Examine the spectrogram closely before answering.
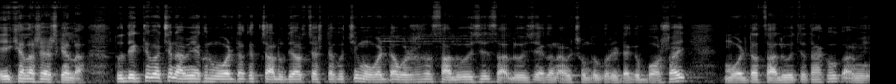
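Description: Pitched at a medium level with ordinary variation, a man speaks in an ordinary speaking voice. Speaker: mobile phone repair technician. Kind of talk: repair tutorial. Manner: casual, conversational.

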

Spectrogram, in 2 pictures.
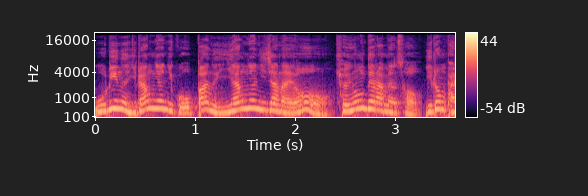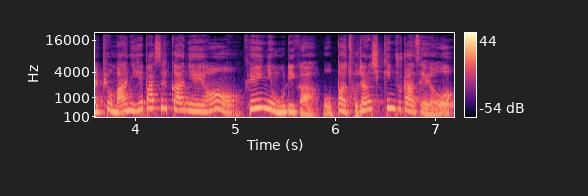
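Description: A cartoonish character voice at a very fast pace. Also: female-sounding voice, high pitch for a woman. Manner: annoyed, demanding.

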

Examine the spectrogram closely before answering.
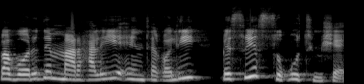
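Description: A woman speaks at a fairly slow pace in a bright, sharp tone, fairly high in pitch. The recording is very clean, with a silent background. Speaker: political news commentator. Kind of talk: news commentary.

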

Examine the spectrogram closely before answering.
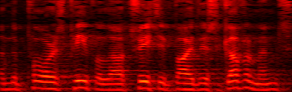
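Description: A man speaks at a moderate pace with a fairly high pitch. His voice is somewhat breathy, with fairly even intonation. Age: 80s+. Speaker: film director. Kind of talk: award acceptance speech.

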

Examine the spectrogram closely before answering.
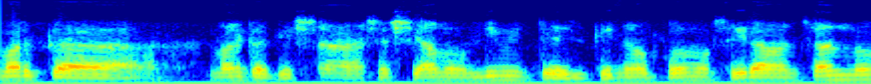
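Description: Here a man with a fairly high pitch speaks in a monotone, flat intonation. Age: 20s. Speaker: local politician. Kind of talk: radio interview.

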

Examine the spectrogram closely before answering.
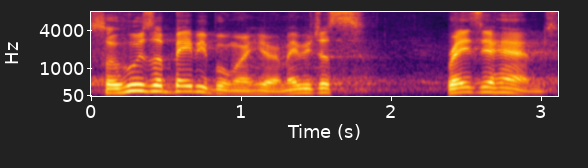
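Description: A man's voice over light background noise. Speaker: startup co-founder and executive. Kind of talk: conference presentation. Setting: stage with audience. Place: hall.

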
